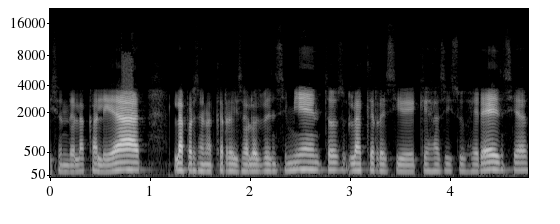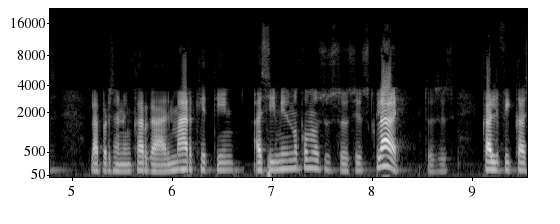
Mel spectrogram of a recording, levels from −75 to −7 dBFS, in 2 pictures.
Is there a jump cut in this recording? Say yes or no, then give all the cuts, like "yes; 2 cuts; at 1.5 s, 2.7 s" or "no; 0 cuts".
yes; 1 cut; at 6.7 s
